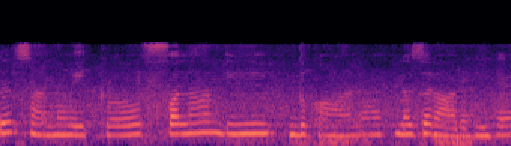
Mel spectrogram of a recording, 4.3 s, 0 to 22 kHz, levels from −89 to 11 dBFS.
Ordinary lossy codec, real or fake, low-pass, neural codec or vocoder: none; fake; 7.2 kHz; codec, 16 kHz in and 24 kHz out, 1.1 kbps, FireRedTTS-2 codec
